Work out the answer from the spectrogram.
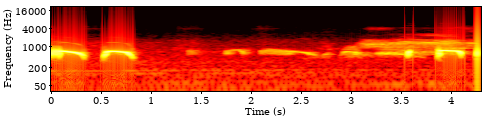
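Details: Decoy spotted dove calling vigorously in the morning ('thúc bổi'): two loud downcurved coos, then soft low cooing, ending with sharp notes and another bent coo.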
